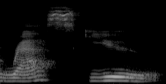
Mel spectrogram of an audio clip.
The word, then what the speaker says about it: rescue: new sound as in rescue when you rescue someone you help them I'm making a long u sound here not an O sound so just a little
